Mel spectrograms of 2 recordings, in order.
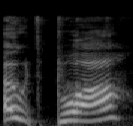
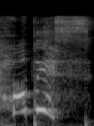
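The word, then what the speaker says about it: Hautbois: Postwick is pronounced Possick, and Haute Bois, or Haute Boys, I don't know how you'd say it, is pronounced Hobbis.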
